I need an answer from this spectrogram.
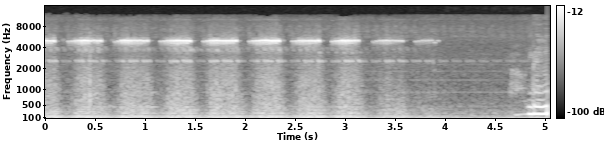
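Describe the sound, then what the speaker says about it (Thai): A field cricket sings in a regular train of short chirp pulses, about two per second, fairly close but soft, fading out near the end with a brief low sound; no voices. "เอ๊ยนั่นจิ้งหรีดทุ่งนี่นะ"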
